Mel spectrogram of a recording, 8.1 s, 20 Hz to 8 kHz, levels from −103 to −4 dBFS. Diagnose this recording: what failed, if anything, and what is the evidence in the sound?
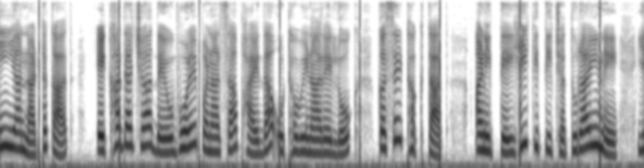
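The fault sits in storage, where separate files were joined: the file header is played as audio. Sharp clicks land at 0.49, 1.49, 2.49, 3.49, 4.50, 5.50, 6.50 and 7.50 s, each only a millisecond or two long. They arrive every 1.0 s regardless of the speech. One comes just before "फायदा उठविणारे लोक कसे", another just after "लोक कसे ठगतात आणि". Each one-second piece kept its header, and those bytes were decoded as samples.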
